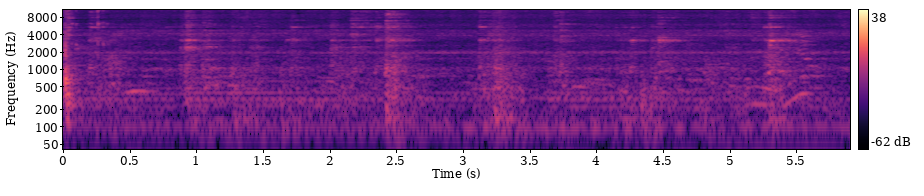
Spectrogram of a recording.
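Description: Metal jugs clink against glasses.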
